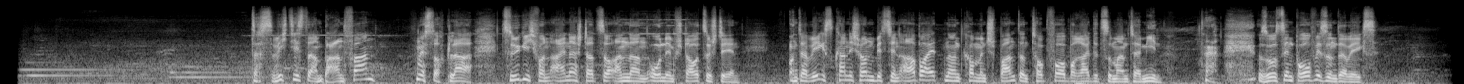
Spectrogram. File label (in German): Testimonial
